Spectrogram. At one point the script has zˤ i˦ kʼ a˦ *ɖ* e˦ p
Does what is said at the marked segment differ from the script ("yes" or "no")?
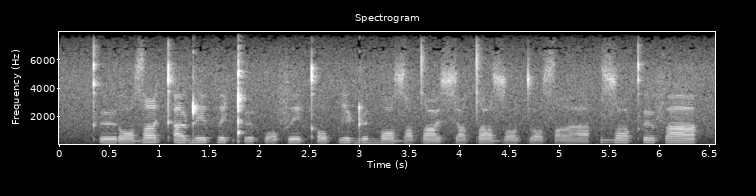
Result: no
